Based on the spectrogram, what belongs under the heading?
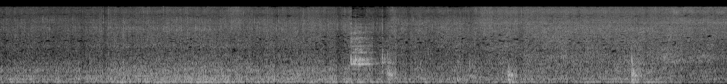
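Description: Beetroot and meat masala sizzling in a steel pan as it is stirred with a metal utensil, with a few scrapes and taps of the utensil against the pan.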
